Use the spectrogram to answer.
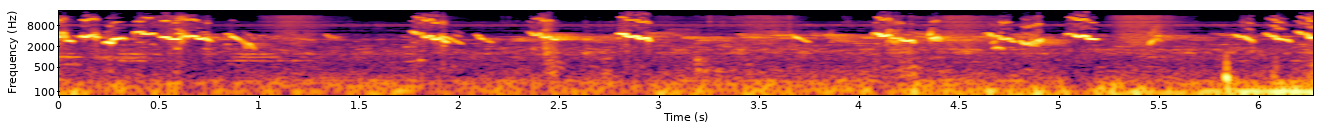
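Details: Lemon-bellied white-eye ciak ciak calling, used to get reluctant birds to sing: short groups of two to four high, sharp chirps, repeated at roughly one-second intervals, over faint low background noise.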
